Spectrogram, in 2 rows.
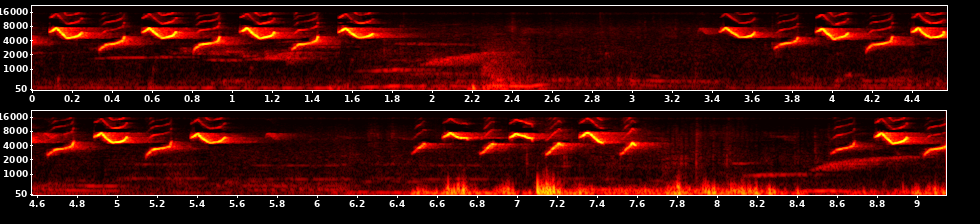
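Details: Great tit, known locally as gelatik batu, singing in the wucit2 style: high two-note phrases repeated in quick bursts, with pauses between runs and a low rumbling background in the closing seconds.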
